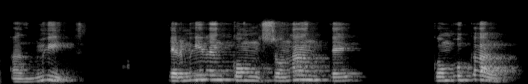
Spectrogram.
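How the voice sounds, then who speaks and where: A man with as his teaches a grammar lesson, drawing out each word and repeating examples. His voice sits high and sounds bright. He speaks very slowly in a roomy, echoing space. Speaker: English teacher. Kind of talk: slow classroom grammar lesson.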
